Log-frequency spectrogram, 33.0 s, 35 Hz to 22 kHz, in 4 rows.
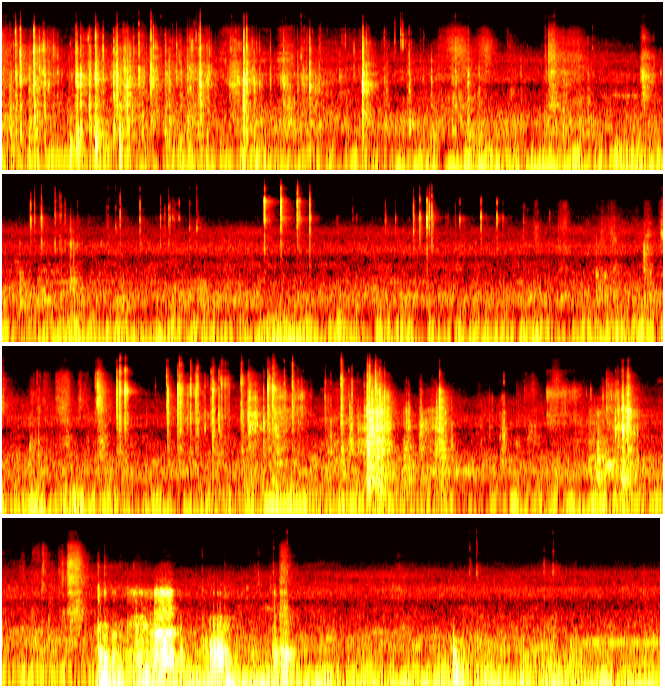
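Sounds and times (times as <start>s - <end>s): plastic toy pieces clicking: 8.6s - 10.7s, 11.5s - 12.2s, 13.0s - 14.6s, 18.0s - 21.4s.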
